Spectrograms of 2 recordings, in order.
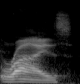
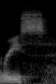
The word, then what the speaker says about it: Rhys: we're good be wrists I guess most people pronounce it Reese it's when appear Adam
